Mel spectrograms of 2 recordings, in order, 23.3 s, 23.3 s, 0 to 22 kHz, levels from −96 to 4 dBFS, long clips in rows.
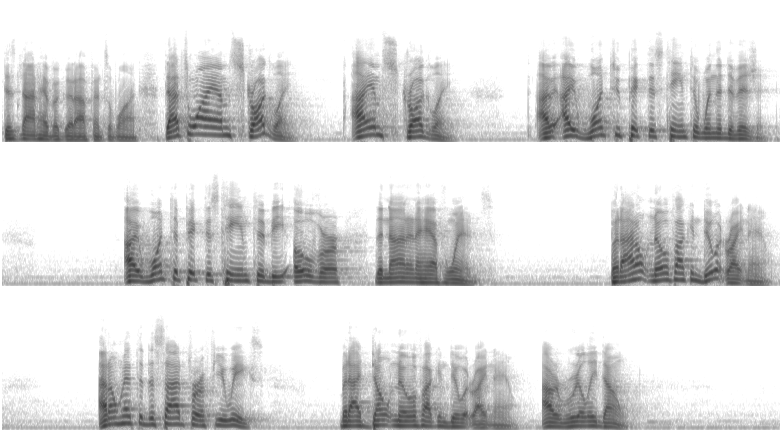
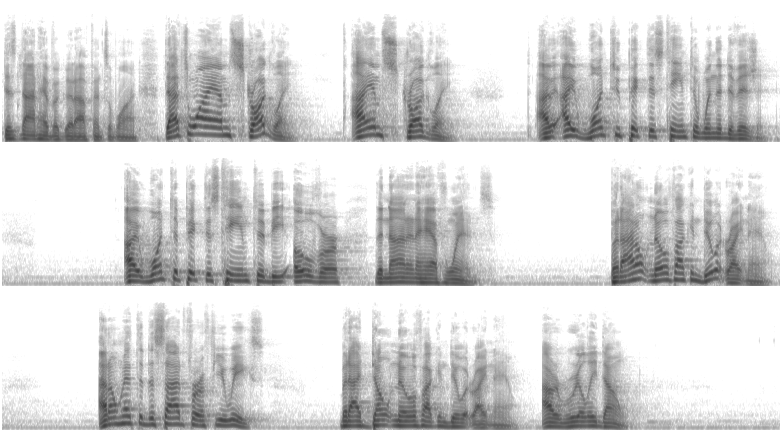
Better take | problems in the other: second | muffled; very; fading above 2 kHz

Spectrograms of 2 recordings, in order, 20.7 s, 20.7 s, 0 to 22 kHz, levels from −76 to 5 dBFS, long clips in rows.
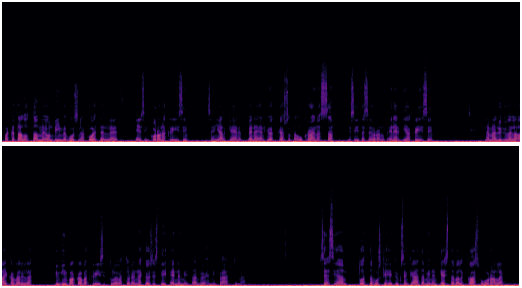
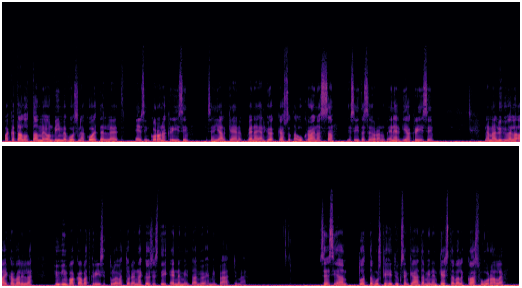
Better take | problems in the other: second | low rumble; loud; throughout; 10 dB below the speech; faint in the second

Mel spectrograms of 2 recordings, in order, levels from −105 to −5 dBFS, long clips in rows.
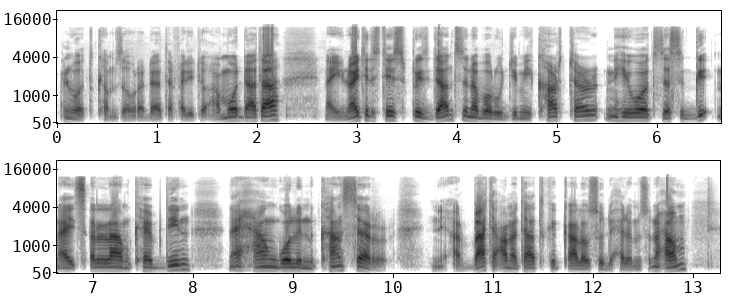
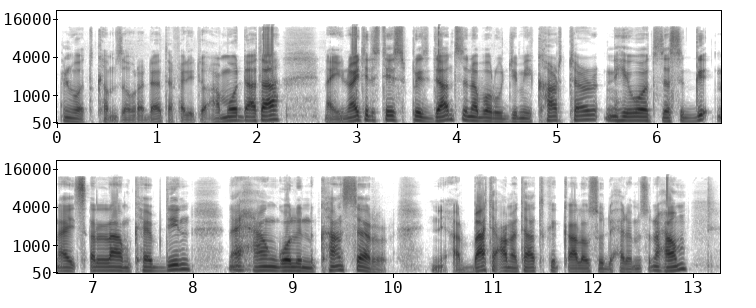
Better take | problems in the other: second | thin; somewhat; fading below 300 Hz

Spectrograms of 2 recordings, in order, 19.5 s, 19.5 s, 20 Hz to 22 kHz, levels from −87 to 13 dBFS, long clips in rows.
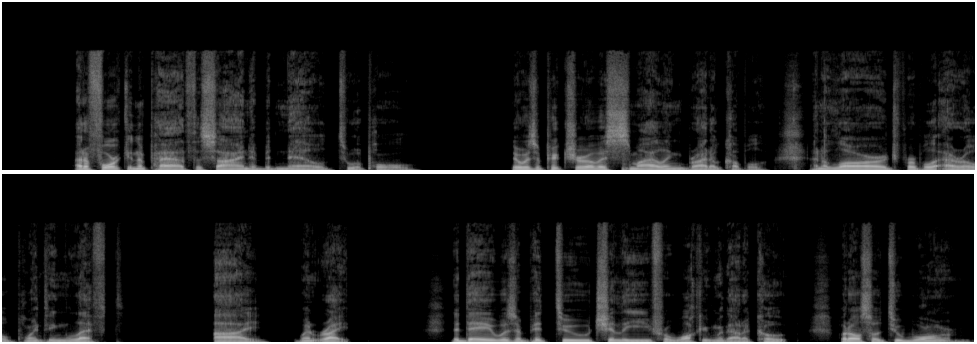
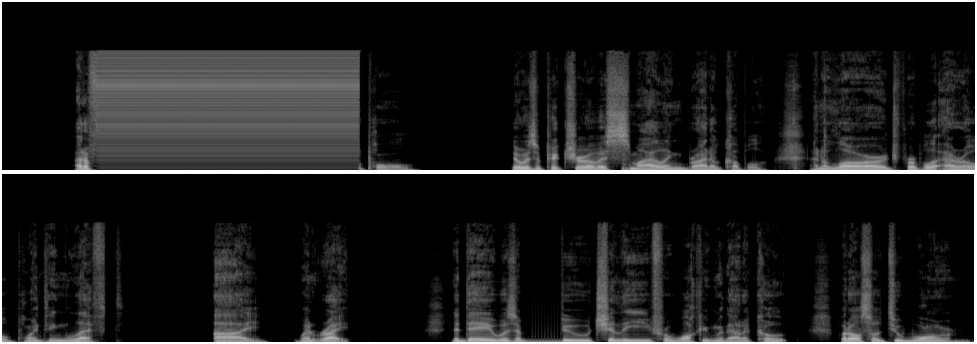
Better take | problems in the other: first | audio freezing; at 1 s for 2.5 s and at 15 s

